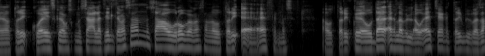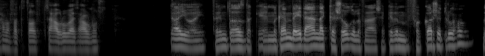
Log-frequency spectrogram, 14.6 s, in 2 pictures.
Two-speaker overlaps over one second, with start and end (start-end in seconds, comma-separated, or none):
none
